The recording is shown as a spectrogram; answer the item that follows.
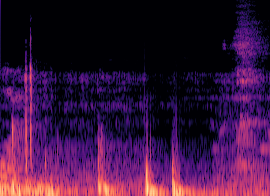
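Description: Several dull, low thumps in quick succession, about five in the first second and a half, then a short breath-like hiss near the end.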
